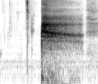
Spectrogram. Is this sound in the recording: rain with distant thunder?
no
